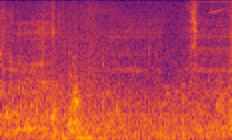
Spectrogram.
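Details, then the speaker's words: LG washing machine being diagnosed for IE water-inlet error: steady trickling rush of water into the drum with no valve chatter or buzz, inlet valve opening and filling normally. "अब देखें पानी जो है वो मुसलसल आना शुरू हो गया है।"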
